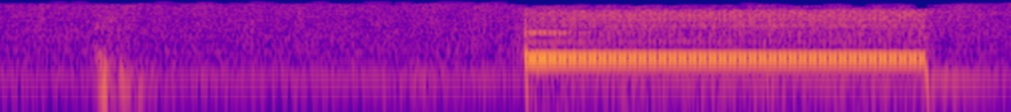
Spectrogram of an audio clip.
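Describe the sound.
A single steady ringing tone on a telephone call, lasting about two seconds at an even pitch, comes after a soft knock over a low line hum.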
